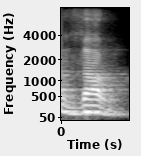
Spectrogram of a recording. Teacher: اب دیکھیں یہ جو ذال کے اوپر تنوین ہے، اس تنوین کے بعد تھی را، تو ہم نے پڑھا ذر، تنوین کو ختم کر دیا، تنوین کی ساری آواز کو ہم نے را میں داخل کر دیا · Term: ادغام تام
